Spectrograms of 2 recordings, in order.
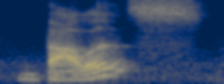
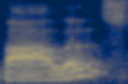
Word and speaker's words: balance: and pronunciation issues okay the word balance is stressed in the first syllable balance not balance you said balance balance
